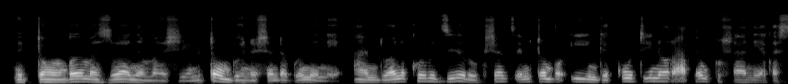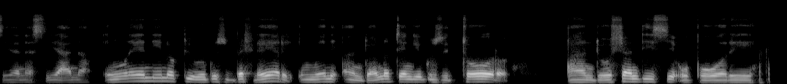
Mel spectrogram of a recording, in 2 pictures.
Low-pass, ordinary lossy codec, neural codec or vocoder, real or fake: 10.8 kHz; Opus, 32 kbps; codec, 24 kHz, 1.2 kbps, DualCodec; fake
